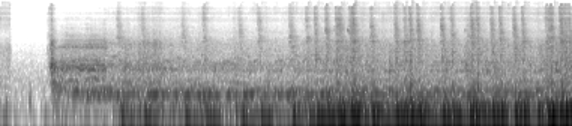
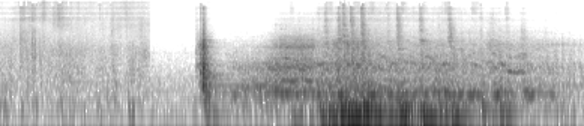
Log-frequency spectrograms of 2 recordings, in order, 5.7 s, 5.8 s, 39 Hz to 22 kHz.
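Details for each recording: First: Ural military truck (Soviet V8) at -8°C, after fuel starvation problems: catches after a short crank, then settles into a deep, even V8 rumble that steadily builds; healthy running. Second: Ural military truck at -8°C after about 6 months standing, petrol poured into the cylinders via the air filter: starter thumps in, steady quick cranking never catches; it isn't getting enough fuel, a fuel starvation fault.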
